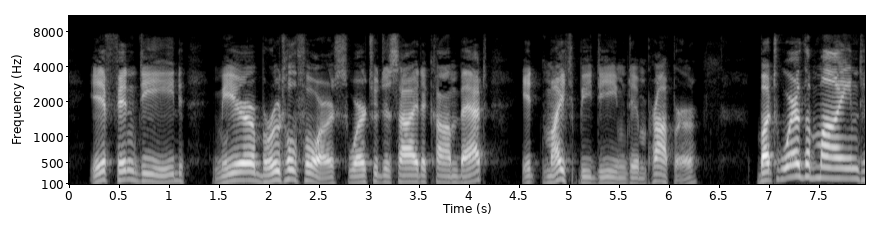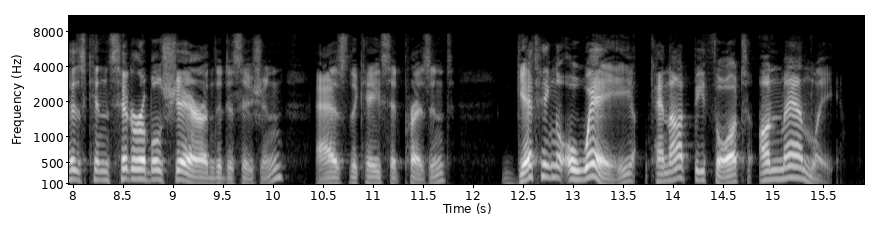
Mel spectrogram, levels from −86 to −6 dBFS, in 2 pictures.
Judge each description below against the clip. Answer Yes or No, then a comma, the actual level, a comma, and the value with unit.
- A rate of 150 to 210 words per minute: No, average, 140 wpm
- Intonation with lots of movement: Yes, wide, 7.3 semitones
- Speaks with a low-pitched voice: No, medium, 160 Hz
